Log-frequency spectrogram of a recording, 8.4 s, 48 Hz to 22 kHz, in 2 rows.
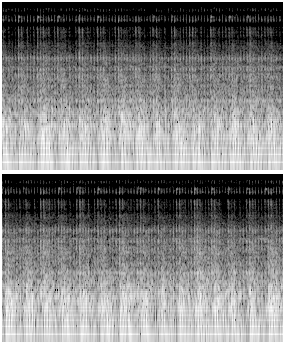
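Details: Dodge Caliber SRT4 that sat outside for a long time, warm idle with the radiator cap off for a coolant combustion test (stays blue, no exhaust in coolant): rough, uneven deep knock about 3–4 per second, getting louder; owner suspects a bearing, since it was hard to turn over.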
